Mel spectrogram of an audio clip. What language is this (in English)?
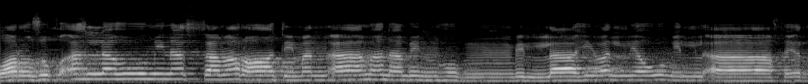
Arabic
